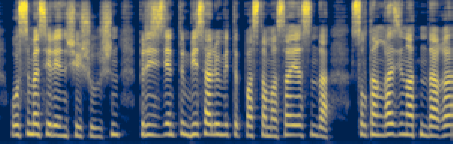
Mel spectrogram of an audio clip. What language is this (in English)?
Kazakh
